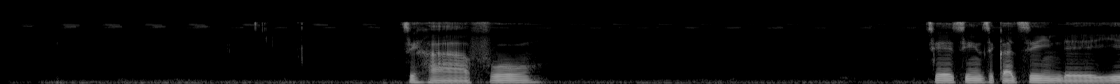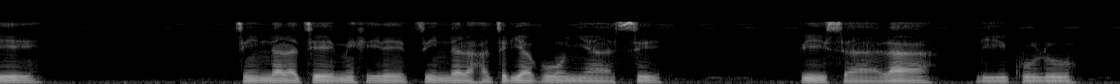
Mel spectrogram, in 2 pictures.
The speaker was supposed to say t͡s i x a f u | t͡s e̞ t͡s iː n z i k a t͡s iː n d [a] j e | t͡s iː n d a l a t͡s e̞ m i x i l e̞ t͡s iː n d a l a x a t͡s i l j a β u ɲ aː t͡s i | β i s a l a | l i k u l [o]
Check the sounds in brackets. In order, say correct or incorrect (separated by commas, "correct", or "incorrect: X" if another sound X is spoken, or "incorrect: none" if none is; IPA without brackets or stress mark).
incorrect: e, incorrect: u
